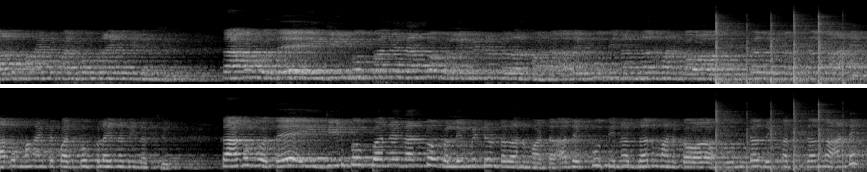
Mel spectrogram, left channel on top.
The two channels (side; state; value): both; normal; correlation 0.22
